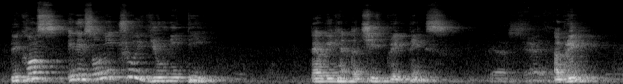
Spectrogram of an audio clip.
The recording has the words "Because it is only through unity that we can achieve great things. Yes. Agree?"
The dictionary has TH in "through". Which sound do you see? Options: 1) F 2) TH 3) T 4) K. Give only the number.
3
